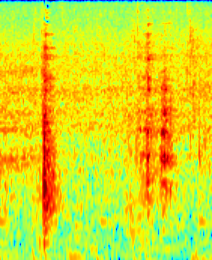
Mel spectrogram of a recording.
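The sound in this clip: Onions and peppers being stirred in an oiled pan over a soft, faint sizzle, with a few light scrapes and clinks of the utensil against the pan.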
